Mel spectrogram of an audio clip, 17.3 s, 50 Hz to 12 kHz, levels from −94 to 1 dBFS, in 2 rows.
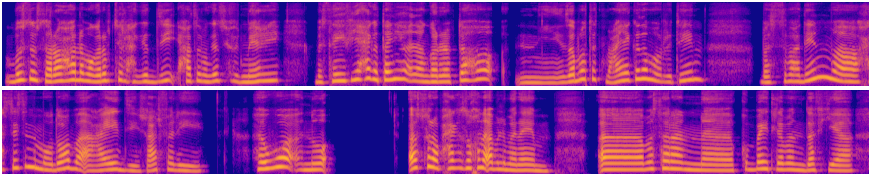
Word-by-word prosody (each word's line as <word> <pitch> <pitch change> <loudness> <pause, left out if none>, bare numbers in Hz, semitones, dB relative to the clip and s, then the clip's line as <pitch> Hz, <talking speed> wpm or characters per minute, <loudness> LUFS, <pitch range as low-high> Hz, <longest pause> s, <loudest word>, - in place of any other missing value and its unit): بُصّ 285 +8 +1
بصراحة 275 -1 +3
أنا 300 -1 +2
ما 260 -2 +2
جرّبتش 275 +4 0
الحاجات 245 -3 -3
دي، 260 +6 -4
حتى 265 +1 -3
ما 250 - -2
جاتش 265 +1 -4
في 260 - -8
دماغي، 260 +5 -2 0.3
بس 225 +3 -6
هي 275 +1 +2
في 315 +4 0
حاجة 350 0 +2
تانية 325 +1 +2
أنا 260 -2 0
جرّبتها، 300 +9 -1 0.2
يعني 200 0 -7
ضبَطِت 330 +6 -1
معايا 240 +7 0
كده 345 +4 +2
مرّتين، 280 +3 -3 0.6
بس 220 +2 -7
بعدين 255 +7 0 0.4
حسّيت 250 +8 -6
إن 350 - +3
الموضوع 260 -1 +1
بقى 250 -8 0
عادي، 225 -2 -1
مش 190 +1 -10
عارفة 235 +4 -3
ليه، 200 -4 -5 0.5
هو 315 +6 +6
إنه 235 -5 -1 0.8
أشرَب 320 -1 +5
حاجة 300 +1 -1
سخنة 300 +1 +3
قبْل 260 -1 +2
ما 230 - 0
أنام، 215 -3 -2 0.5
آآ، 245 0 +5
مثلًا 245 -6 +1
كوباية 255 +5 -1
لبن 245 -2 0
دافية، 220 -2 -2
250 Hz, 165 wpm, -23 LUFS, 225-295 Hz, 0.8 s, هو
